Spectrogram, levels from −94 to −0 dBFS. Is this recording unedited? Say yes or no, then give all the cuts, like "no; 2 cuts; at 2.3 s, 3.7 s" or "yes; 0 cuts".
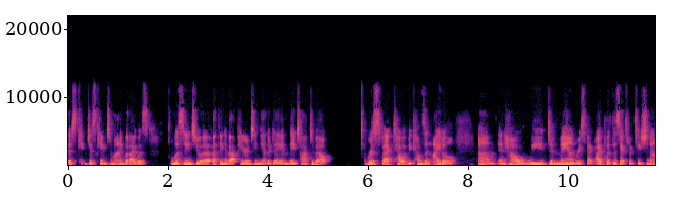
yes; 0 cuts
